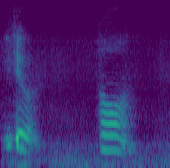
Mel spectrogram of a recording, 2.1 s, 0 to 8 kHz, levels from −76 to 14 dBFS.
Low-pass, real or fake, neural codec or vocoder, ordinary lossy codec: 7.2 kHz; fake; codec, 24 kHz, 0.5 kbps, DualCodec; AAC, 32 kbps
